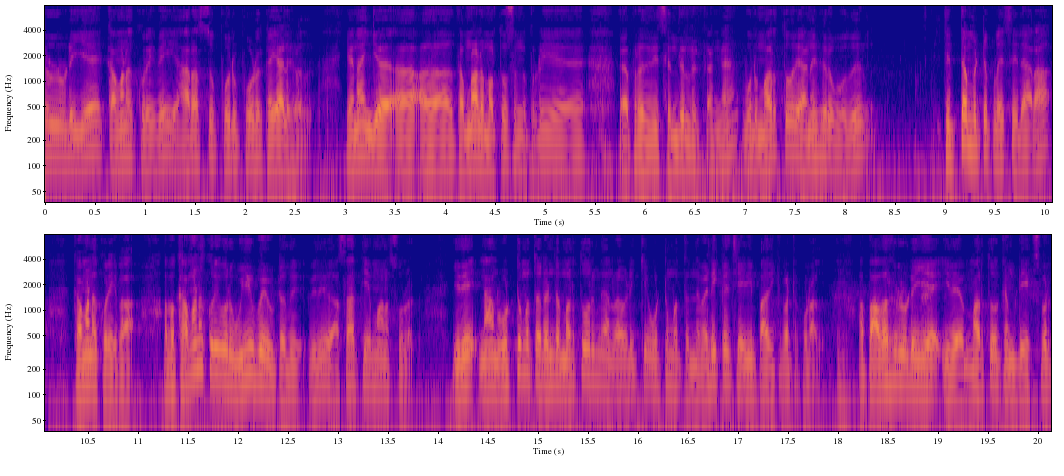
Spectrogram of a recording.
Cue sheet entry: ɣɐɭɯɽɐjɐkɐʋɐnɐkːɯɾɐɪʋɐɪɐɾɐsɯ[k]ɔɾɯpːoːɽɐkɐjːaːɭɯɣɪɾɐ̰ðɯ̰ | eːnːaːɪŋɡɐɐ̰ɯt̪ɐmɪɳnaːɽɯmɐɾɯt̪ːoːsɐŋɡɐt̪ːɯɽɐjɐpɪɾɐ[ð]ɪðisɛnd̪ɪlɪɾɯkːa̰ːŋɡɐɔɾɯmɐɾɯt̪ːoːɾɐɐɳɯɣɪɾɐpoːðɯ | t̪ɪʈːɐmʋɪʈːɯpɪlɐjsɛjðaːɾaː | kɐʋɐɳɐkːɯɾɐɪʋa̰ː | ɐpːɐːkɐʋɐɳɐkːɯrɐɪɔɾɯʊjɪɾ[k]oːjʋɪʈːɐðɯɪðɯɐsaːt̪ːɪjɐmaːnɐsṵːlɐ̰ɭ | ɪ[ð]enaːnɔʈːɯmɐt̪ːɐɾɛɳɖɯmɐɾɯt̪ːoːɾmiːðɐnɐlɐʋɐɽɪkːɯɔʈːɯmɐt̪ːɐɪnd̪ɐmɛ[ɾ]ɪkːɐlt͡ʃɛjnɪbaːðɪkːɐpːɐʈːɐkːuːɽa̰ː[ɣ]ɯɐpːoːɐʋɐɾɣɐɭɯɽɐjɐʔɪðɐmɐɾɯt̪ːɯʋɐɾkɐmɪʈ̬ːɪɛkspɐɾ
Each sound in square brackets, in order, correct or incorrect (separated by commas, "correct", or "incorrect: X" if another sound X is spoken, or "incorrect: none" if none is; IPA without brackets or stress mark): incorrect: p, correct, incorrect: p, correct, incorrect: ɽ, incorrect: ð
